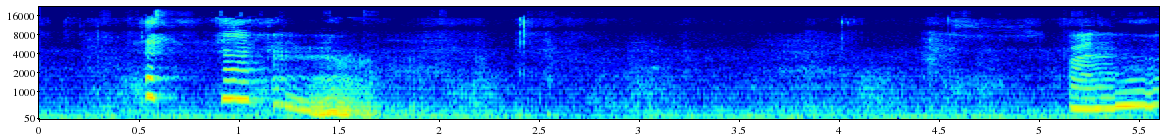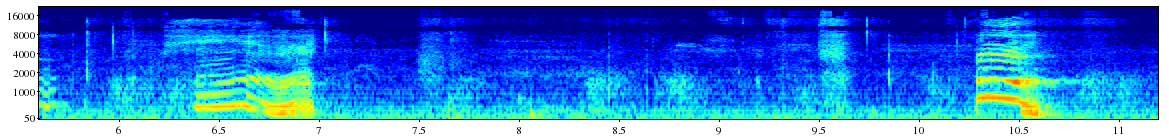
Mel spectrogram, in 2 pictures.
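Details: Miniature dachshund puppy indoors "singing": a few drawn-out, wavering howls and whines that slide up and down in pitch, separated by pauses, with a final short rising-falling wail near the end; quiet room otherwise.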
